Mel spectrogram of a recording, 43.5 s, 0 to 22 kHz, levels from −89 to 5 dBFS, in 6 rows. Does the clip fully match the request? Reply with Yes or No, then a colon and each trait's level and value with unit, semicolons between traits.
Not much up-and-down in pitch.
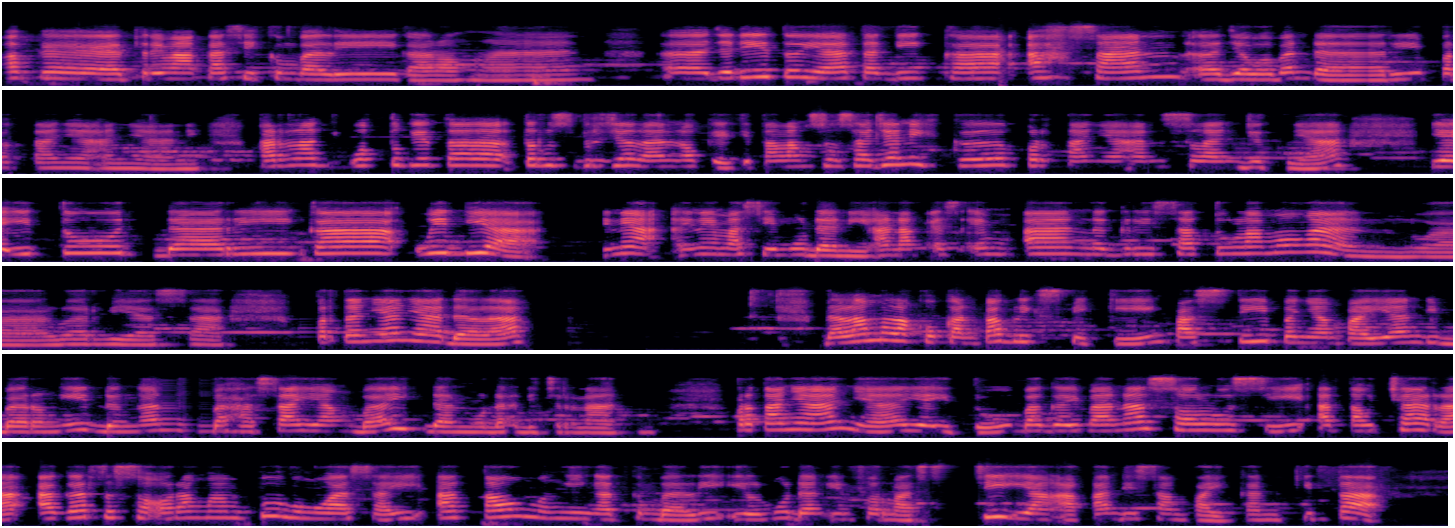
No: average, 4.2 semitones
